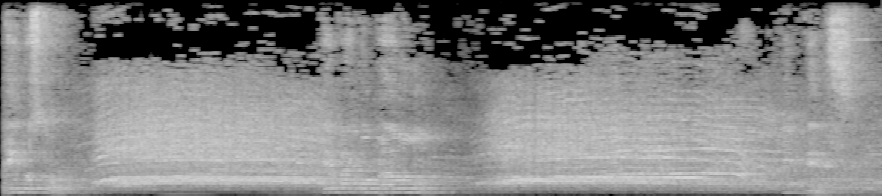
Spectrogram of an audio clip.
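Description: A man talks loudly through a microphone and loudspeakers in a large echoing room.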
